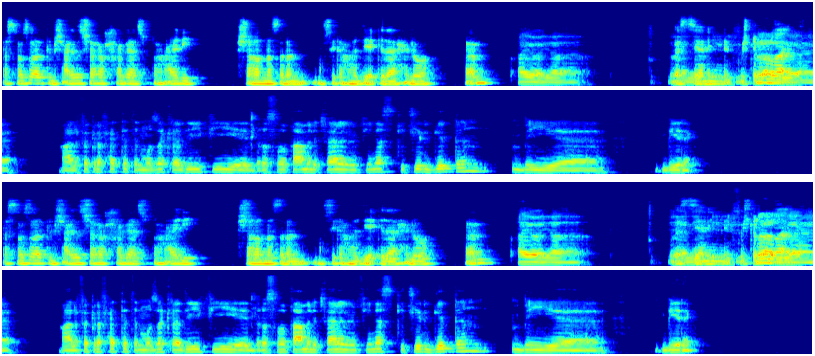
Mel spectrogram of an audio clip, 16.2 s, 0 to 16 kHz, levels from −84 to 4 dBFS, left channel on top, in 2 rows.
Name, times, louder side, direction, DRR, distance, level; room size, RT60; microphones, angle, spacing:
voice 1, 0.0-2.0 2.4-4.3 4.6-4.9 6.7-7.9, left 1 dB, 50° left, 1.7 m, -27 dB
voice 2, 5.2-5.8 6.7-8.2 8.7-13.0 13.2-14.1 14.6-15.1, right 2 dB, 55° right, 1.6 m, -30 dB
6.6 x 5.7 x 3.7 m
head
